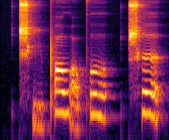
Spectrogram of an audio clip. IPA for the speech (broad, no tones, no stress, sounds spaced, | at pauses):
ʈ͡ʂʰ ḭ pʼ ɔ w ɔ̰ pʼ o | ʈ͡ʂʰ ə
